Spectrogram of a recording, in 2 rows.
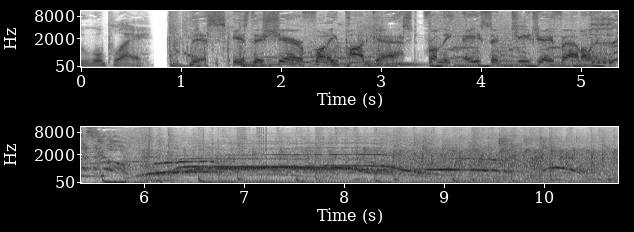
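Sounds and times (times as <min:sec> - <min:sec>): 
speech: 0:00.0 - 0:06.6
live audience cheering and applauding at the Wormack in Charlotte's Plaza Midwood section: 0:05.8 - 0:10.7.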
